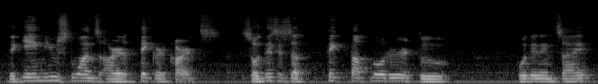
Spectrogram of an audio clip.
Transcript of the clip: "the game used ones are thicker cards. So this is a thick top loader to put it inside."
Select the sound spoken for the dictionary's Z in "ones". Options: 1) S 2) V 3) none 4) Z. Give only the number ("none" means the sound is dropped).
1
